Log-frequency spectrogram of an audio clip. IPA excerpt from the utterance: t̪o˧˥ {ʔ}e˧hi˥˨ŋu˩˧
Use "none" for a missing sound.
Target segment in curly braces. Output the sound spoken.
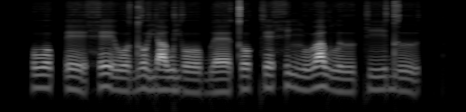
k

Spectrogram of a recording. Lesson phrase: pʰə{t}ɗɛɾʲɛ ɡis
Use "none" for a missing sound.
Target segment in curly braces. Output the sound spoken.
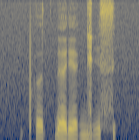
t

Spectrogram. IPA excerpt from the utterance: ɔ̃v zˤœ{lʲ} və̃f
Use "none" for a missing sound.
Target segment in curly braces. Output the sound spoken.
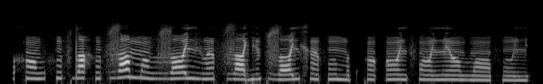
lʲ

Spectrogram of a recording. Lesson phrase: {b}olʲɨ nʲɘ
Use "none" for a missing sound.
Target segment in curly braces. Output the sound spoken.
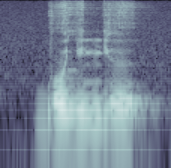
b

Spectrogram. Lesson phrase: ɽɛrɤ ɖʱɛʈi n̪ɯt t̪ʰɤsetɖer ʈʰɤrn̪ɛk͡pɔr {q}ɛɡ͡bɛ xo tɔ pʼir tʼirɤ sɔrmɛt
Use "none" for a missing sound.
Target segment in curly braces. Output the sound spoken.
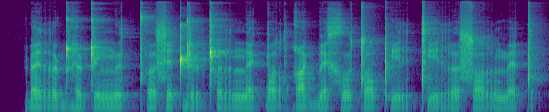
q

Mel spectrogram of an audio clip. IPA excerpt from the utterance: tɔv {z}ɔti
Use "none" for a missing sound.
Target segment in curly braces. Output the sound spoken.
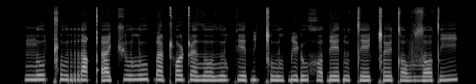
z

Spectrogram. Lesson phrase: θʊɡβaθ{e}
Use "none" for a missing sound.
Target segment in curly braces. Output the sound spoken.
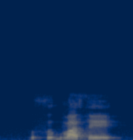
e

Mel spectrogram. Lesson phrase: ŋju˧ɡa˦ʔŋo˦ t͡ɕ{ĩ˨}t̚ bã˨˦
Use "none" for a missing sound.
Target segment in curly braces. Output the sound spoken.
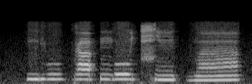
ĩ˨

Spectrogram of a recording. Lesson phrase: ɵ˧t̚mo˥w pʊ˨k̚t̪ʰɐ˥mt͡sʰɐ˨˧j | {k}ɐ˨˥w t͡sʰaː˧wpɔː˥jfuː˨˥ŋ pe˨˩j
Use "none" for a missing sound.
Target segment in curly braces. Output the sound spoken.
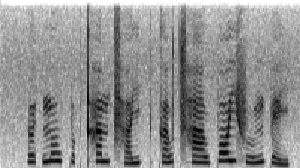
k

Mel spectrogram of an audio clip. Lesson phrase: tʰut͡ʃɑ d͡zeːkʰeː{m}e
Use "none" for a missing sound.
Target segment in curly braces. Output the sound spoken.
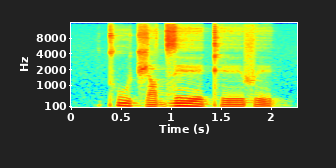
f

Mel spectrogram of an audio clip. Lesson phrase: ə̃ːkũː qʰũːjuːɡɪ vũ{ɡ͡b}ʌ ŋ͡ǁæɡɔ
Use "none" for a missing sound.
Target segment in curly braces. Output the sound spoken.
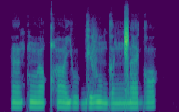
ɡ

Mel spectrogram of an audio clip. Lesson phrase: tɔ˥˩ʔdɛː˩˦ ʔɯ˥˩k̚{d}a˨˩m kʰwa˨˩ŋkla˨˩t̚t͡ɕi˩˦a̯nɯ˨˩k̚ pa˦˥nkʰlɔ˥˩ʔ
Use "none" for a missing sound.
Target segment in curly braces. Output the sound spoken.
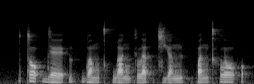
b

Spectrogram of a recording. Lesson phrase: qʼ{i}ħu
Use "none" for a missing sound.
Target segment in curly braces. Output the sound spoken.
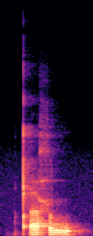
i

